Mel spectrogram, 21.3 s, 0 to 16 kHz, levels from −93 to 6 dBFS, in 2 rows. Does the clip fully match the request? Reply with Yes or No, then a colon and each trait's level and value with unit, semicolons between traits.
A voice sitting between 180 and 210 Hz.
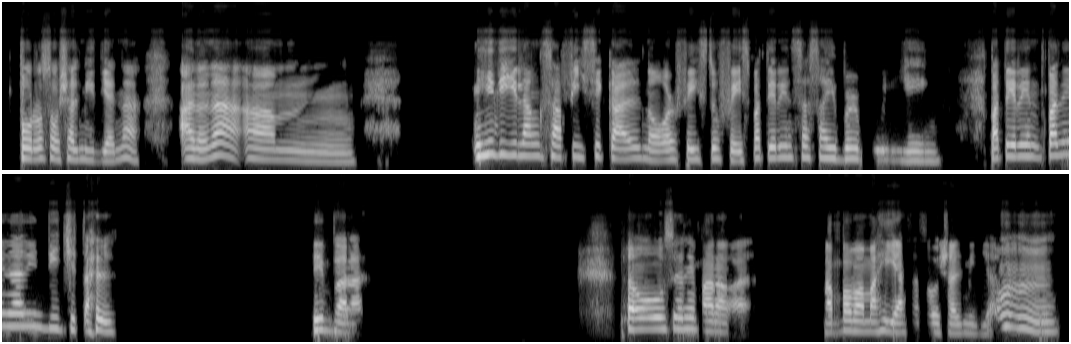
Yes: high, 190 Hz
